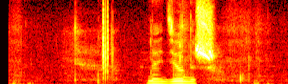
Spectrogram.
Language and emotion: Russian, neutral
